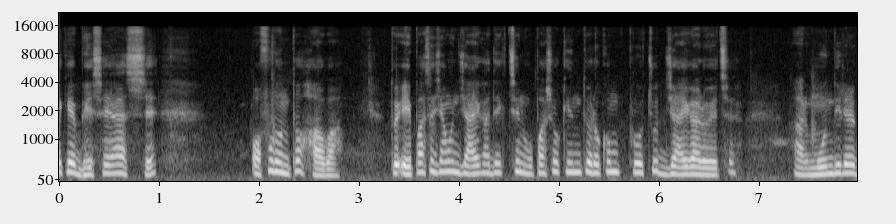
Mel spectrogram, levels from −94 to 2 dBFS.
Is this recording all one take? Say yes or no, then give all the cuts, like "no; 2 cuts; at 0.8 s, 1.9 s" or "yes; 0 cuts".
yes; 0 cuts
